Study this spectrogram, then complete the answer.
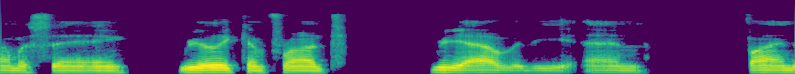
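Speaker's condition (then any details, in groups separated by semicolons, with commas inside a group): ALS; speech still preserved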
